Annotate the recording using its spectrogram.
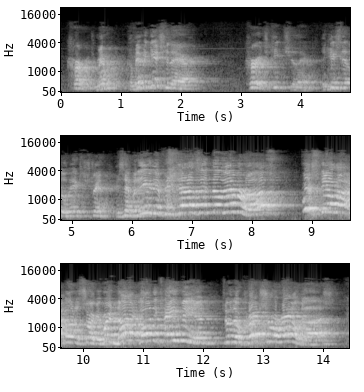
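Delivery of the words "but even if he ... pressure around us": much higher, loud and slow; defiant proclamation. Acted. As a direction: declare it in full defiance. Preacher voicing defiant martyrs.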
